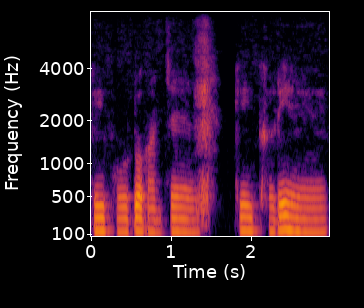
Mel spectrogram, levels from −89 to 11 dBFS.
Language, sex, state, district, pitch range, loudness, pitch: Rajasthani, male, Rajasthan, Churu, 120-130 Hz, -22 LUFS, 125 Hz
